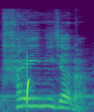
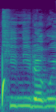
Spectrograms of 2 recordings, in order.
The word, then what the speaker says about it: 티니: TINY면 타이니잖아. 근데 왜 티니라고 읽느냐? 이게 작은이라는 뜻을 가진 타이니가 아니라 삼위일체를 말하는 그 트리니티의 약자로 티니라는 이름을 썼던 거지.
